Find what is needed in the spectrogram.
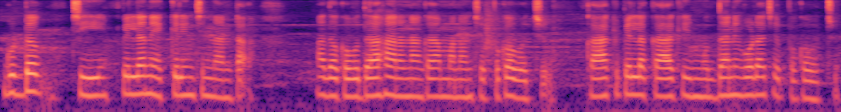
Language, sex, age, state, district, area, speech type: Telugu, female, 45-60, Andhra Pradesh, Guntur, urban, spontaneous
